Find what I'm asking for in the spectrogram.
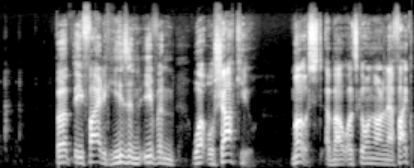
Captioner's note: laughter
